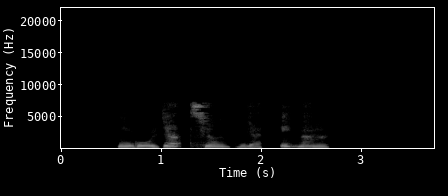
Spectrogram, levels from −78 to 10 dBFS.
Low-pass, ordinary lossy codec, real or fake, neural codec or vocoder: 7.2 kHz; MP3, 32 kbps; fake; codec, 44.1 kHz, 2.6 kbps, DAC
